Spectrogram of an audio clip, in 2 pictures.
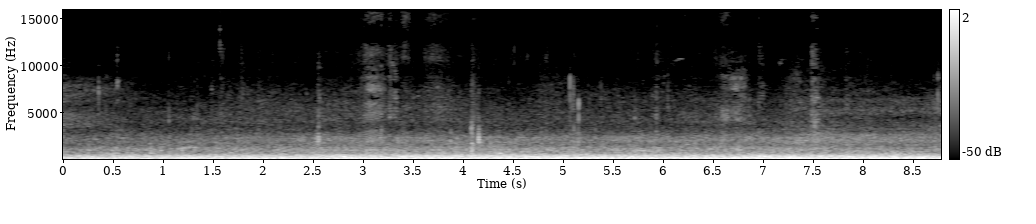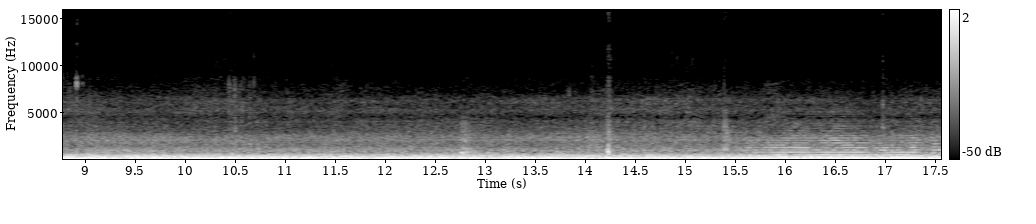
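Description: Steady low drone of an idling vehicle engine, with faint outdoor crowd noise and a few small clicks.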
